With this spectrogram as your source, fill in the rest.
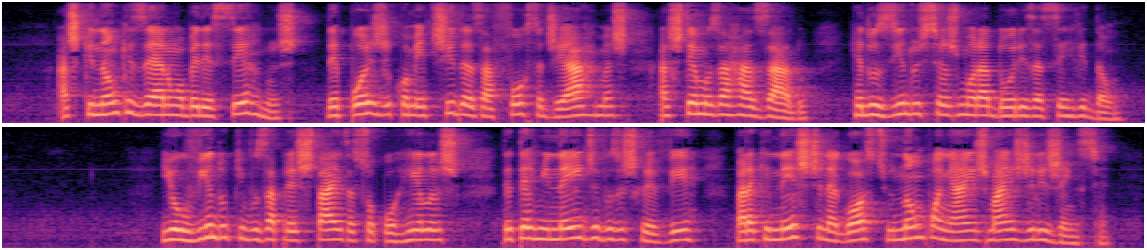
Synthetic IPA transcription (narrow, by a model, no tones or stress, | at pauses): ɐ̰ʃkɪnɐ̃w̃kizɛɾɐ̃w̃obed̪eseɾnʊzd̪̥epojʒd͡ʒɪkomet͡ʃid̪ɐzafoɾsɐd͡ʒɪaɾmɐs | ɐʃt̪ẽmʊzaɦazad̪ʊ | hed̪uzĩnd̪ʊːʃsewzmoɾad̪oɾɪzɐseɾvid̪ɐ̰̃w̃ | ɪowvĩnd̪ʊkɪvʊzapɾeʃt̪ajzɐsokoɦelɐʃ | d̪̥et̪eɾminejd͡ʒɪvʊzeʃkɾeveɾ | paɾɐkɪneʃt͡ʃɪneɡɔsjʊnɐ̃w̃põɲajzmajzd͡ʒiliʒẽsjɐ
